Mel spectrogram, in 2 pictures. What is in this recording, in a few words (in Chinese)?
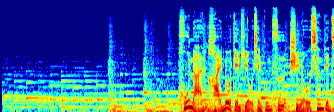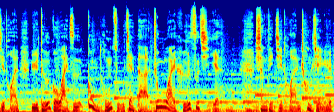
企业宣传 电梯公司; 湖南湘电电梯公司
